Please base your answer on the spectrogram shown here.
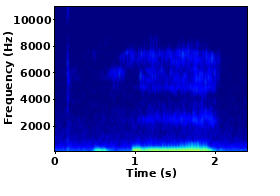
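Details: Domestic cat indoors, one of a household pair named Vasya and Tisha: a soft low note, then a steady, droning, low-pitched tone lasting about a second in a quiet room.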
